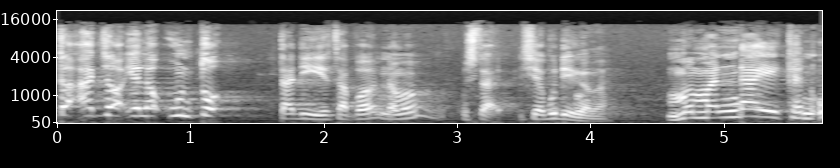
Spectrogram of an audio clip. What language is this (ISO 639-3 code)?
msa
